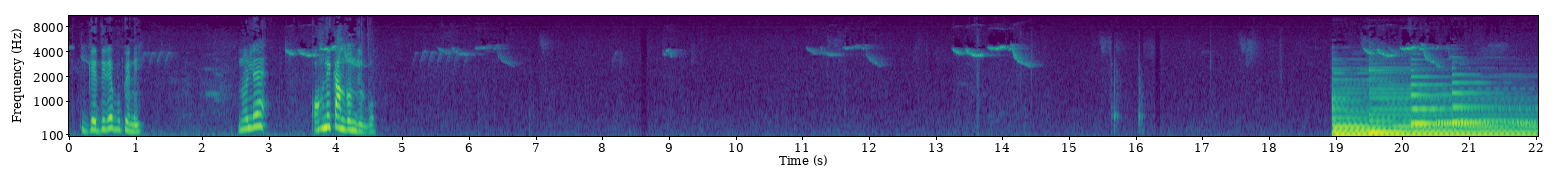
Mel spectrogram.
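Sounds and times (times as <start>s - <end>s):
birds chirping: 0.0s - 2.4s, 3.2s - 7.3s, 13.2s - 14.7s, 19.0s - 22.0s.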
